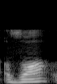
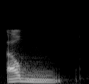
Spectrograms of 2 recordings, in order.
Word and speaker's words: ض: فنحن نضبط الصواب، فالضاد هكذا تنطق أض أض أض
